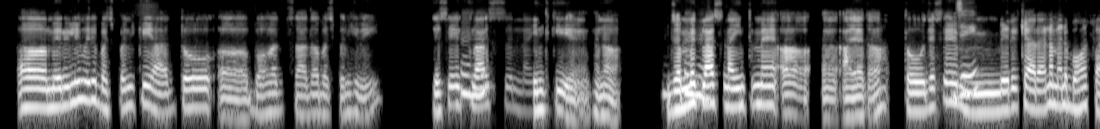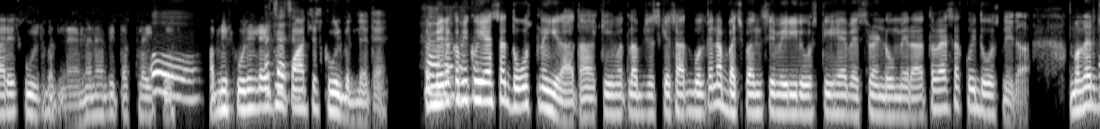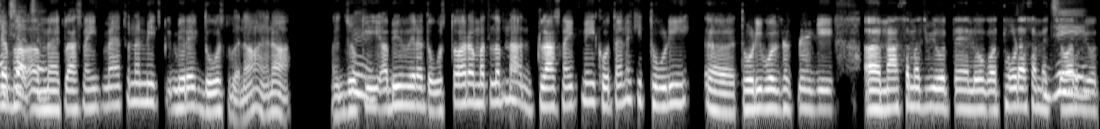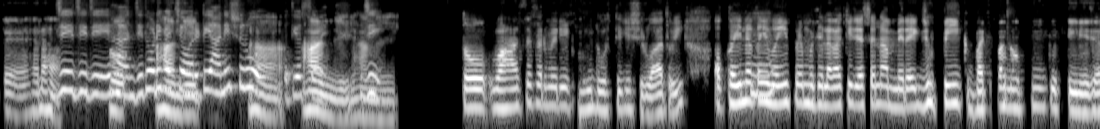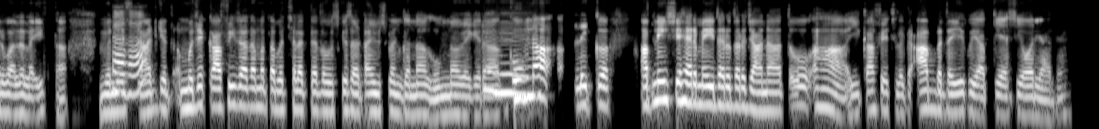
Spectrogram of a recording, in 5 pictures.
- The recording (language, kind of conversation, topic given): Hindi, unstructured, आपकी सबसे प्यारी बचपन की याद कौन-सी है?
- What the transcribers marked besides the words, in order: in English: "क्लास नाइन्थ"; in English: "क्लास नाइन्थ"; in English: "स्कूल्स"; in English: "लाइक"; in English: "स्कूलिंग लाइफ़"; in English: "बेस्ट फ्रेंड"; in English: "क्लास नाइन्थ"; tapping; in English: "क्लास नाइन्थ"; in English: "मैच्योर"; in English: "मैच्योरिटी"; other background noise; in English: "पीक"; in English: "टीनेजर"; in English: "लाइफ"; in English: "स्टार्ट"; in English: "टाइम स्पेंड"; in English: "लाइक"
